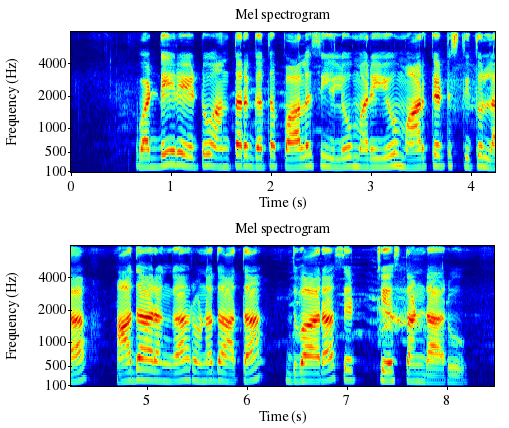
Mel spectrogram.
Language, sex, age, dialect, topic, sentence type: Telugu, female, 60-100, Southern, banking, statement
